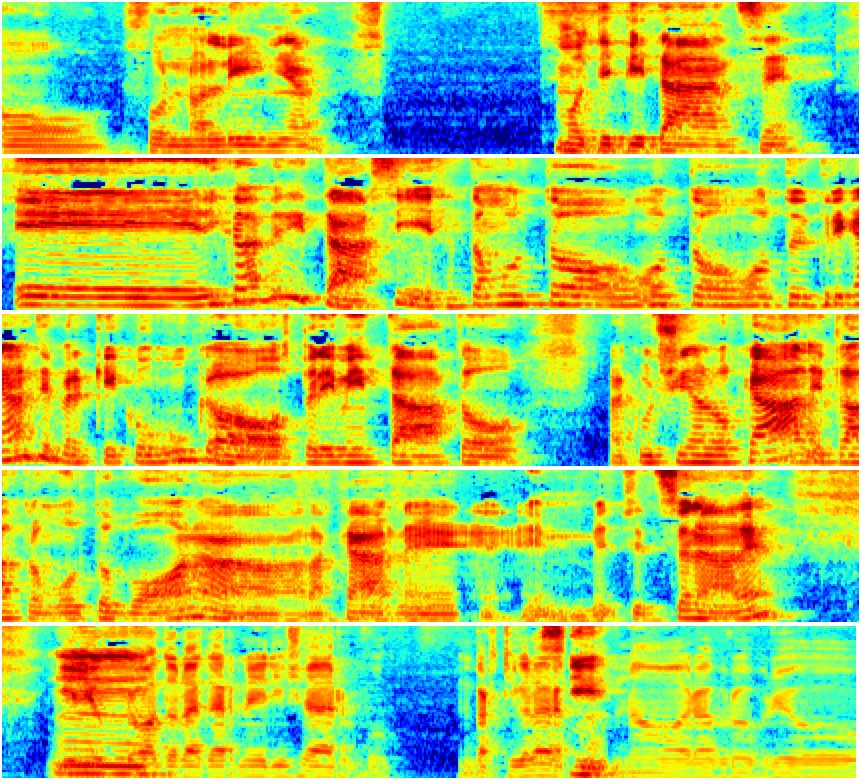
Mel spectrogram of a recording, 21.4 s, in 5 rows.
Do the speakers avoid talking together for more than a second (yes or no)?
yes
